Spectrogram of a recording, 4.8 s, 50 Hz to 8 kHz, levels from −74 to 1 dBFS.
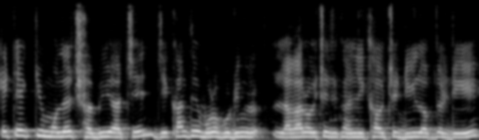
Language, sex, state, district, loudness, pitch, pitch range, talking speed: Bengali, female, West Bengal, Purulia, -13 LUFS, 250 Hz, 240-270 Hz, 210 wpm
